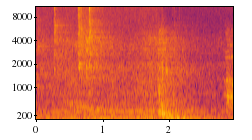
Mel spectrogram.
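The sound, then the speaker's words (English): A car's power door locks engage with a brief mechanical clunk, preceded by a few faint clicks, all over a steady low interior rumble. No one speaks. “Power door locks. Standard, of course.”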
